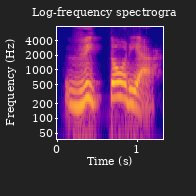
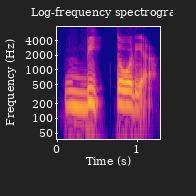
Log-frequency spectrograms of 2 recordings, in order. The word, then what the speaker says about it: Victoria: through those sounds there I wanted to call your attention to the V because in Spanish this sound is actually produced as but our instinct because of our influence from English is to want to pronounce a word like Victoria as Victoria in Spanish but in reality we don't have a the sound in Spanish so it defaults into Victoria and finally the Z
